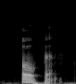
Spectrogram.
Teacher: there's a tiny little burst of breath when we start the O sound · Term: smooth breathing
